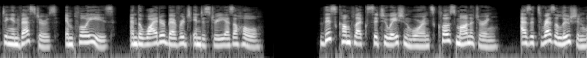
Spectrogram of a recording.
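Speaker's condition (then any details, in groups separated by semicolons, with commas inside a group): No condition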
